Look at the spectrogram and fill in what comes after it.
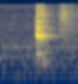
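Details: Puppy named Bruce being silly indoors gives one short, breathy, squeaky burst lasting about a third of a second, then falls quiet in a still room.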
